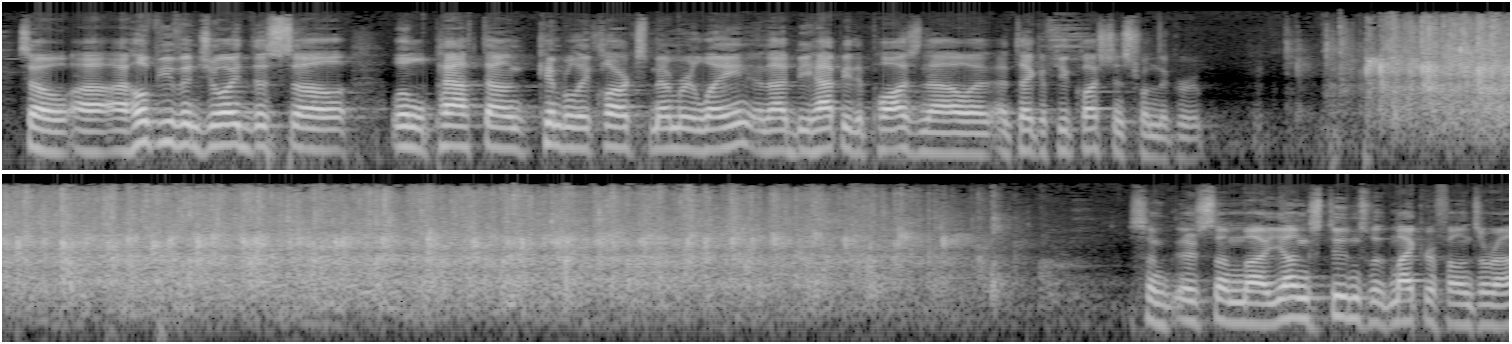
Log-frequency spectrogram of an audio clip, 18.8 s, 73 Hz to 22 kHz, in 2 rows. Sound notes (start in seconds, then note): 8.0 applause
